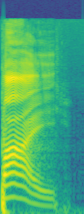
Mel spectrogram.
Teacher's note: partiu primeiro da vogal para depois a semivogal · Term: ditongo decrescente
